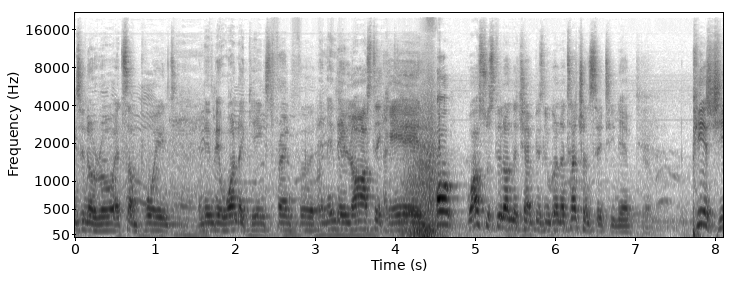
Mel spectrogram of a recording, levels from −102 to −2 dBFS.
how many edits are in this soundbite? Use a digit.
1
